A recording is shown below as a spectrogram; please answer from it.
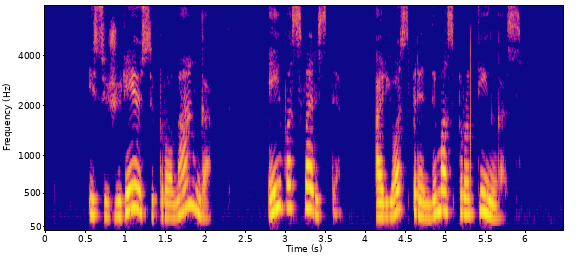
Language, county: Lithuanian, Klaipėda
